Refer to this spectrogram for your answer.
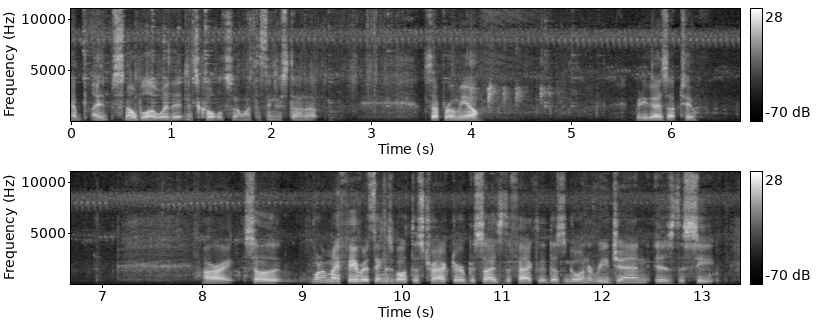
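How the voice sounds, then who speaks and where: A man speaks at a fairly quick pace and medium pitch with ordinary pitch variation, leaving long, frequent pauses. The sound is dry and close with no echo, and background noise is noticeable. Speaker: farmer. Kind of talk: product review. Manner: fast.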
